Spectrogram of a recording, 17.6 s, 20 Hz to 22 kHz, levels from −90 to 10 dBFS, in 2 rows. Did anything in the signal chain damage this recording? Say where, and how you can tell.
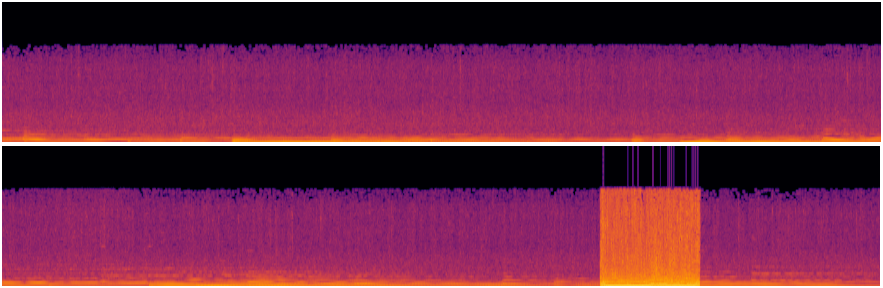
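Yes: signed and unsigned mixed up, 14.77 to 15.76 s. Very loud, harsh distortion makes quiet parts as loud as the rest, likely from sample-format conversion flipping the top bit of 16-bit samples.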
